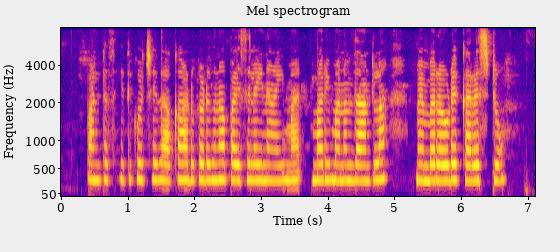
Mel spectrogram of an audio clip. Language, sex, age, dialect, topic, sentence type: Telugu, male, 18-24, Telangana, banking, statement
